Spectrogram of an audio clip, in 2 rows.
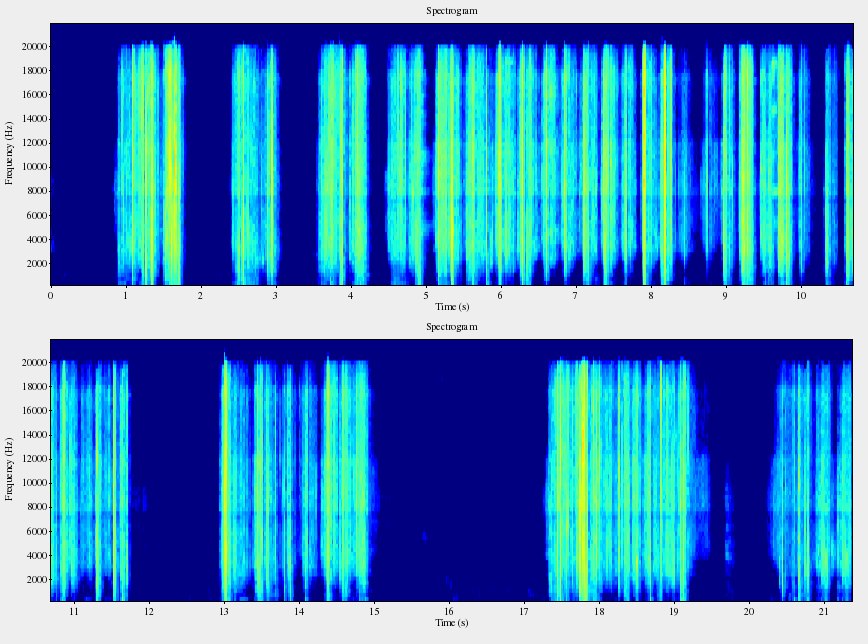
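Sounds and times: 
crinkly scratching and rustling from ear cleaning: 0.9 - 1.8, 2.4 - 3.0, 3.6 - 11.7, 13.0 - 14.9, 17.4 - 19.2, 20.4 - 21.3.

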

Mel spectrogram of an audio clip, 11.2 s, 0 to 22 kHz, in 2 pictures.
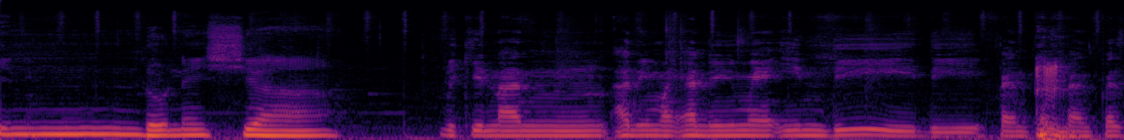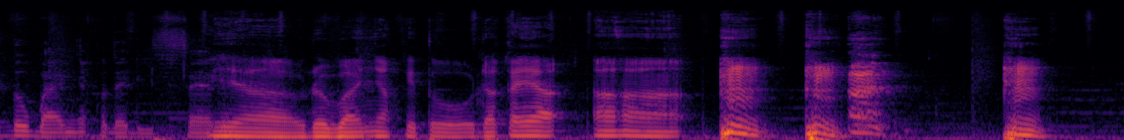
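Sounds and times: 
speech: 0.0 - 10.9
person coughing after choking: 5.2 - 5.5, 9.2 - 11.0.

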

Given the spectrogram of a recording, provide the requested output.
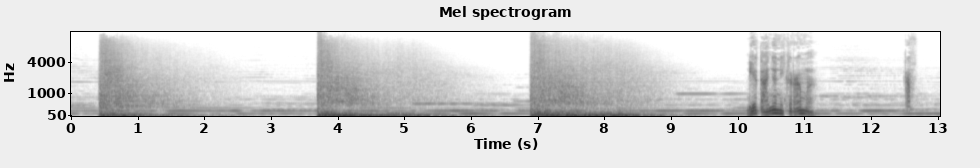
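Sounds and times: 
heavy explosion booms in a forest: 0.4 - 2.3, 3.7 - 5.9, 6.9 - 9.1
speech: 10.2 - 11.2.

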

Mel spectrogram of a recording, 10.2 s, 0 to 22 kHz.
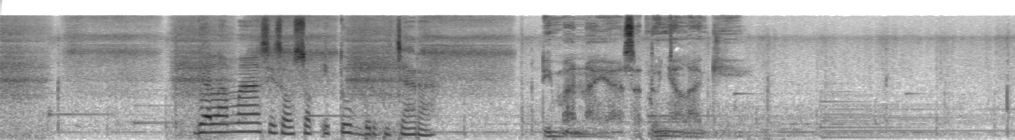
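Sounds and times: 
heavy snorting breaths: 0.0 - 2.3, 3.0 - 5.3
speech: 1.9 - 4.4, 5.4 - 7.6.

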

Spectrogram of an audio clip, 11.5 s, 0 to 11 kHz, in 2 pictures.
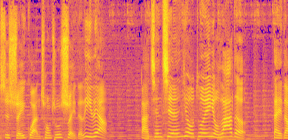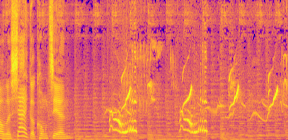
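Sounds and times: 
speech: 0.0 - 2.2, 2.8 - 7.3
noisy chattering bird calls, gobbling and warbling: 7.9 - 11.5.

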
